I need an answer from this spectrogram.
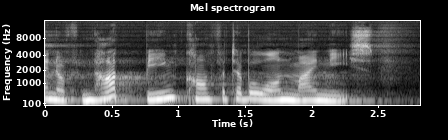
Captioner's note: none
